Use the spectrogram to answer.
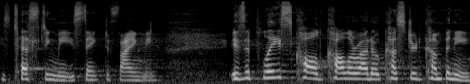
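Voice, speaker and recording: A woman talks at a fairly quick pace in an American accent. Her high pitch varies in an ordinary way. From US South, Georgia. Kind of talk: talk to a student audience. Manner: animated.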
